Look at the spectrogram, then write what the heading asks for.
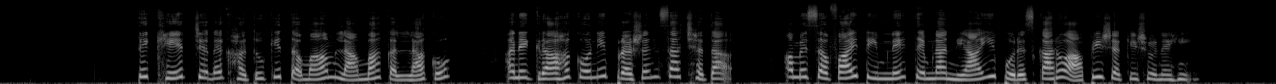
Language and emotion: Gujarati, sad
